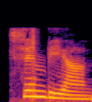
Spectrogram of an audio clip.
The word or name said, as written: symbiont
